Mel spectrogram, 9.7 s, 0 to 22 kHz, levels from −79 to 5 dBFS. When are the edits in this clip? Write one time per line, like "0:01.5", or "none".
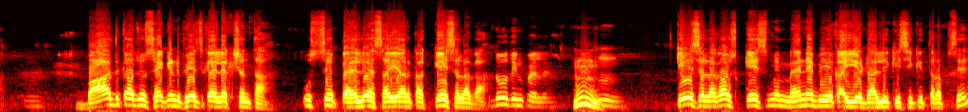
none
